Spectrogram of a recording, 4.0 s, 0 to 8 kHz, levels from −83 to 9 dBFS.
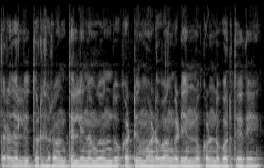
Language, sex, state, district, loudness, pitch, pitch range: Kannada, male, Karnataka, Bidar, -13 LUFS, 120 Hz, 115-120 Hz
